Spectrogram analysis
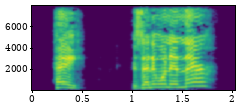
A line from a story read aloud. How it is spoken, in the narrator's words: Victoria shouts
